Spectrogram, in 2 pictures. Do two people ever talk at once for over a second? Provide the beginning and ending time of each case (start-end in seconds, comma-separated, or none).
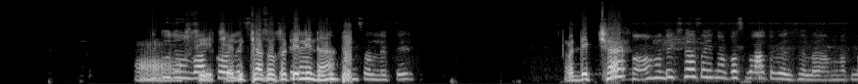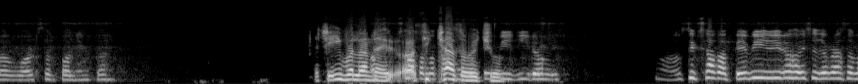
1.5-3.3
